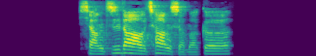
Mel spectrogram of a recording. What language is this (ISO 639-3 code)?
zho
